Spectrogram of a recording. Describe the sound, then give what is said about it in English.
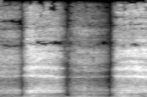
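Heavy, loud breathing into a microphone, three long rushing breaths with brief gaps between them, a little distorted, with no talking. “It's not just the talking too; it's the breathing.”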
